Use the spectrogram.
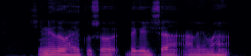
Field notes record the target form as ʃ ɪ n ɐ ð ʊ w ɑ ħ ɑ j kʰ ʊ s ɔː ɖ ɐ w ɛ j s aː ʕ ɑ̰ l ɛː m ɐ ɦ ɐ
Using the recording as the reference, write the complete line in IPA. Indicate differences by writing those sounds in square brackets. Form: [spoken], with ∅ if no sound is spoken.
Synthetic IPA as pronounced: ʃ ɪ n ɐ ð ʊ w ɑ ħ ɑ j kʰ ʊ s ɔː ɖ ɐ [ɣ] ɛ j s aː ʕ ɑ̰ l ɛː m ɐ ɦ ɐ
